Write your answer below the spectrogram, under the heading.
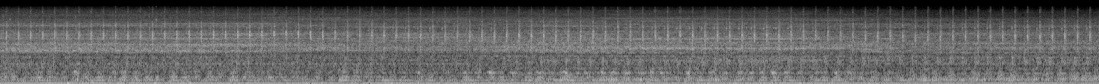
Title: Chrysler 300M 3.5L knocking noise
